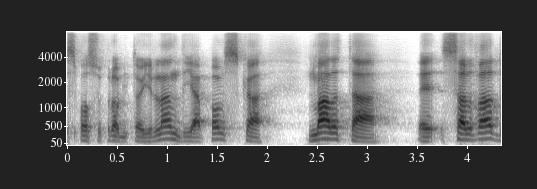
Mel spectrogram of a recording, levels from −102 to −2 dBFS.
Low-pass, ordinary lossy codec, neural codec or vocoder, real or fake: none; none; codec, 16 kHz, about 1 kbps, DyCAST, with the encoder's durations; fake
